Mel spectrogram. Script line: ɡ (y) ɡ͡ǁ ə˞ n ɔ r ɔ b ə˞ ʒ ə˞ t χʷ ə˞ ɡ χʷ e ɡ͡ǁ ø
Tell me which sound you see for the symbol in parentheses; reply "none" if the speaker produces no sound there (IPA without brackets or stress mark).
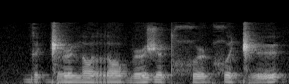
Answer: ø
